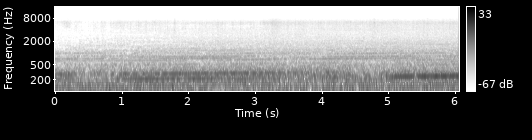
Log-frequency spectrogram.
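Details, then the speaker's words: 2014 Audi Q5 driving at 40-50 mph: a droning howl from the rear, very loud like an airplane, rising in pitch and loudness with speed and worst at higher speed. Owner suspects both rear wheel bearings. "I think both rear wheel bearings are shot and that's why they're howling we'll see it's very loud it sounds like an airplane"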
